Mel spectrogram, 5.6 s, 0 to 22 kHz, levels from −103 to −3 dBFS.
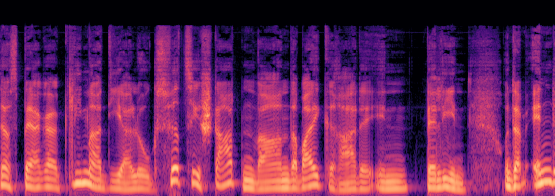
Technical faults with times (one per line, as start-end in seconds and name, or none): none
